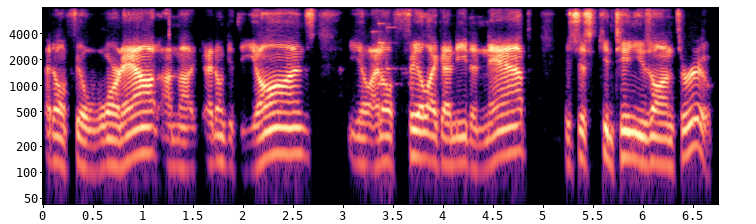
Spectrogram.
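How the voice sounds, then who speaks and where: A man's voice: medium pitch, normal speed, pushed and bright, no echo. A middle-aged man hosting a live Q&A, chatting casually and often repeating or restarting his words. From United States. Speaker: live stream host.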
